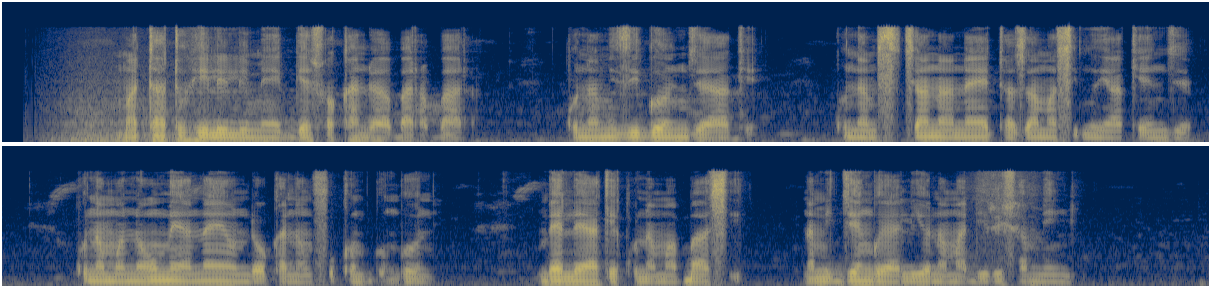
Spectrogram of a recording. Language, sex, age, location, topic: Swahili, male, 25-35, Nairobi, government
